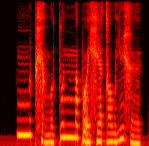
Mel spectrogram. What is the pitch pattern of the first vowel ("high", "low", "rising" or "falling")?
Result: high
